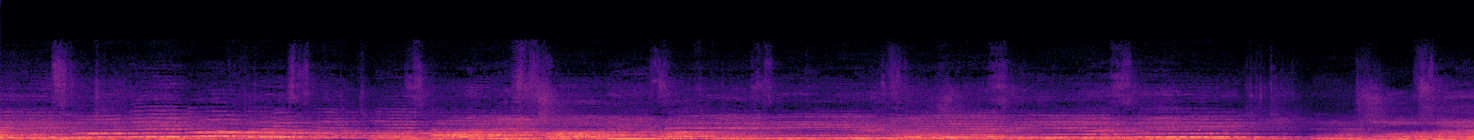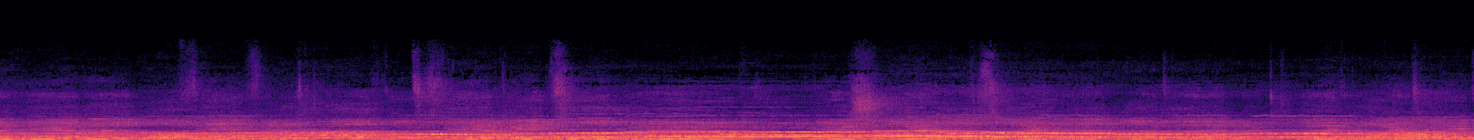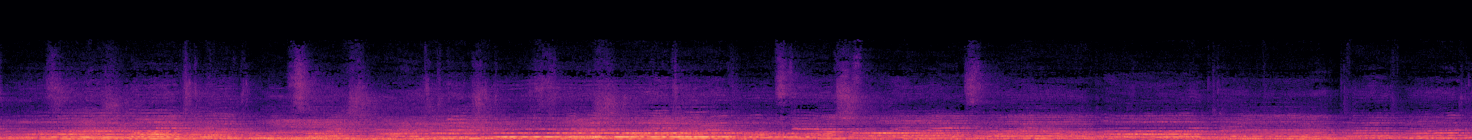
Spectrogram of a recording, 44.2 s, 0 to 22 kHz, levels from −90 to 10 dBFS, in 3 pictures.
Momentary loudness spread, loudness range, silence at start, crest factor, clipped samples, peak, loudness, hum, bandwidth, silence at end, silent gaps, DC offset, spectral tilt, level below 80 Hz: 9 LU; 7 LU; 0 s; 18 dB; under 0.1%; -4 dBFS; -21 LUFS; none; 12.5 kHz; 0 s; none; under 0.1%; -6 dB/octave; -66 dBFS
